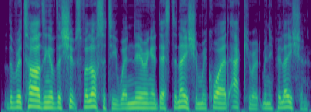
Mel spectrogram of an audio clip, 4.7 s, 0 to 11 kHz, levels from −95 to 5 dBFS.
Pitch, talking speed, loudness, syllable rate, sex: 140 Hz, 180 wpm, -20 LUFS, 7.1 syllables/s, male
